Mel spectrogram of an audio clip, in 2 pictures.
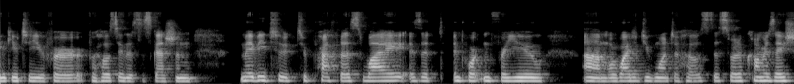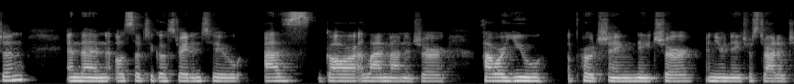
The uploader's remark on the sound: Innovation Forum hosted a webinar on nature-positive business approaches in partnership with Golden Agri-Resources. This is an audio recording of the webinar.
